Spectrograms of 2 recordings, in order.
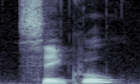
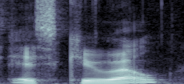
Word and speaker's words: SQL: SQL let's get started SQL which can also be pronounced as SQL stands for structured query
